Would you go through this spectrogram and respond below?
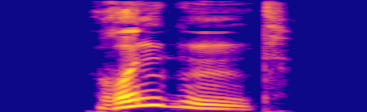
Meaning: present participle of runden
- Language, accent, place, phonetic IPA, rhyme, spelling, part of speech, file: German, Germany, Berlin, [ˈʁʊndn̩t], -ʊndn̩t, rundend, verb, De-rundend.ogg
